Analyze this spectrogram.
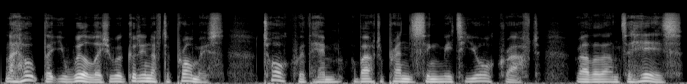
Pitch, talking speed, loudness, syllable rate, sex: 125 Hz, 220 wpm, -19 LUFS, 5.7 syllables/s, male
